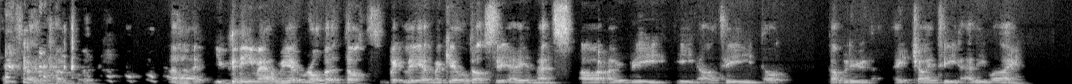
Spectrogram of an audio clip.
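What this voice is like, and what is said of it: British accent. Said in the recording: “my British accent”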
